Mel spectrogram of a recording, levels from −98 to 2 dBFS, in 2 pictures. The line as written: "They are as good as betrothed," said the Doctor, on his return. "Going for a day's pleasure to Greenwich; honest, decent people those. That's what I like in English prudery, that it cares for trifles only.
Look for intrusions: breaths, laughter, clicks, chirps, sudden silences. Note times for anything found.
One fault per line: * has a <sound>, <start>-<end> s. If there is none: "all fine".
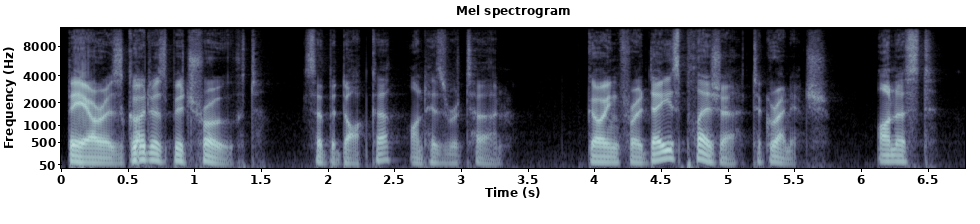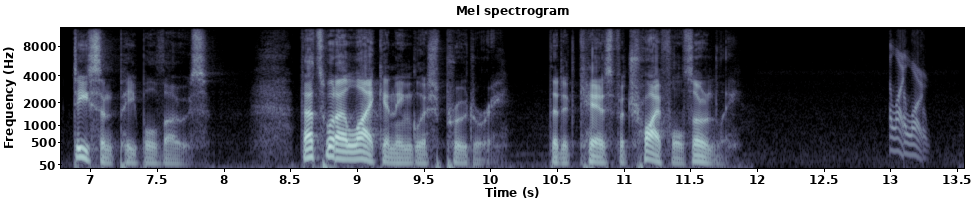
* has a chirp, 13.0-13.3 s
